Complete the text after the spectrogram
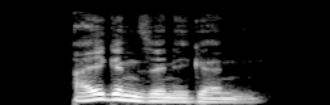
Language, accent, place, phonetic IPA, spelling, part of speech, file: German, Germany, Berlin, [ˈaɪ̯ɡn̩ˌzɪnɪɡn̩], eigensinnigen, adjective, De-eigensinnigen.ogg
- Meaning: inflection of eigensinnig: 1. strong genitive masculine/neuter singular 2. weak/mixed genitive/dative all-gender singular 3. strong/weak/mixed accusative masculine singular 4. strong dative plural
